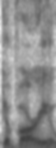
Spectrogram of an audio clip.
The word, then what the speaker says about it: Avaria: Is it pronounced Avaria or Avaria? You nailed it. First All try. right. Avaria, we've already been sitting here talking, so I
